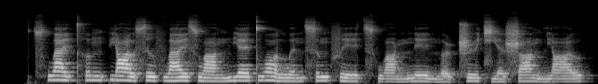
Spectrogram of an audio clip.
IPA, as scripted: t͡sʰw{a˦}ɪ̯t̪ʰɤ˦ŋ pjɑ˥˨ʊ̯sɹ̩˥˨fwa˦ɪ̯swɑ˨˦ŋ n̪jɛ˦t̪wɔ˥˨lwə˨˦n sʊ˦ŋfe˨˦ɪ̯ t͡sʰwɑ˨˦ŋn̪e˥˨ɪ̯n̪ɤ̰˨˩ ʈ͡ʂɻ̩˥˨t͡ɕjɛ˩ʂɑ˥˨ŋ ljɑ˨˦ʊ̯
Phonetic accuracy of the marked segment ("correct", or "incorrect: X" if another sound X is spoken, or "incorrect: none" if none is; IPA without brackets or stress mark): correct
